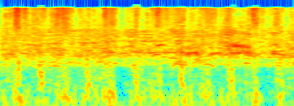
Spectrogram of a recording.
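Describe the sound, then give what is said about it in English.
Footsteps of someone running fast, a rapid, rhythmic series of thudding strides with a slight hitch in the gait, heard over background crowd noise. “You hear the steps, and it seems like there's a little hitch in the get along. So if you listen to the rhythmic beats of the run, yeah, just a little bit of a hitch in the get along.”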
